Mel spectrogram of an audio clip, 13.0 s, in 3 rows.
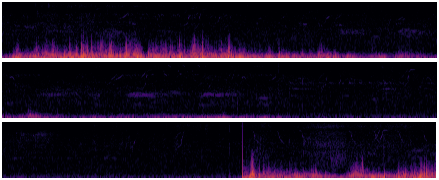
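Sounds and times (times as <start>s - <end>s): bird chirps: 2.8s - 10.7s
low microphone rumble: 11.1s - 13.0s.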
